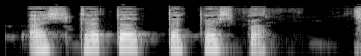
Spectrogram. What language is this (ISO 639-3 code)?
qvi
